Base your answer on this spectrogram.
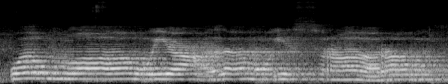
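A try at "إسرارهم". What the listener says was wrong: Tebalkan lagi. Ro. Satu getar. Ro. Israrahum. Ini terlalu banyak getarannya.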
